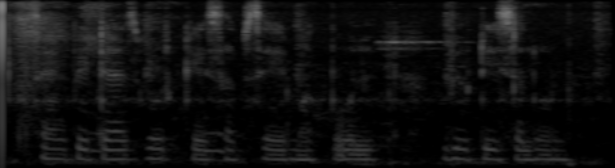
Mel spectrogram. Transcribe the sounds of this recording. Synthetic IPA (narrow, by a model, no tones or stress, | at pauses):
sɛ̃ːɳʈpiːʈəɾsbʊɾɡ̚kesɐbsemɐk̚buːl | bjuːʈisɛloːn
